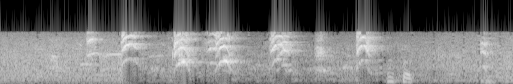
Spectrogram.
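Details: Young Corgis, five to six weeks old from the Katie, Emma and Annie litters, bark in a loose series of squeaky, shrill yaps with uneven spacing. A low murmur runs underneath before the barking starts.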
